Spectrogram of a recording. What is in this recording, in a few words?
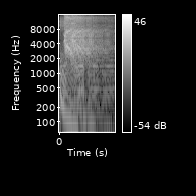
Jack In; MMBNMMOP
